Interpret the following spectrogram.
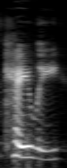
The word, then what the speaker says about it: K'Leigh: do you say your last name seriously it's Kaylee thirsty honey ha seriously yeah okay Hale if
